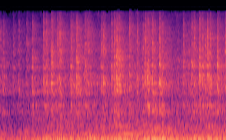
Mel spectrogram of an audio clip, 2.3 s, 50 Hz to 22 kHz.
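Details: 1967 Buick Special with Blueprint 415 hp small-block Chevy 350, after fuel tank removal, filler brazing and sending unit adjustment; low, even burble idling smoothly, still holds fuel pressure, no apparent leaks, runs good.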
